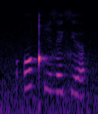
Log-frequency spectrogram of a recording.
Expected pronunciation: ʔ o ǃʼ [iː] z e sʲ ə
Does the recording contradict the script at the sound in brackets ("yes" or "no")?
yes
